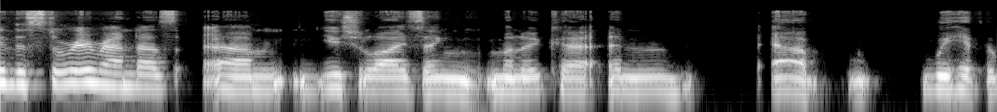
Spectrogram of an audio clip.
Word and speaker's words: Manuka: Also, like Manuka honey, am I pronouncing this right? Yeah, Manuka honey.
